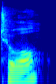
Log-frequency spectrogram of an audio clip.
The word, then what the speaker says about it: Thule: Thule. Yeah. Is that how you pronounce it? I've heard it multiple different ways. I've heard Thule. I've heard Thule. I've heard Tool. But I like Thule.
